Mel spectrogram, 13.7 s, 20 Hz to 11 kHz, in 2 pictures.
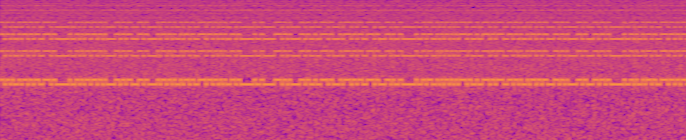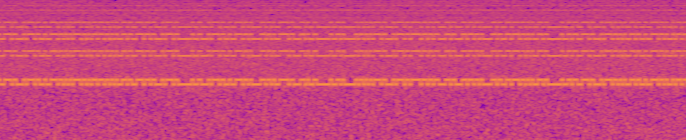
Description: Two-tone teleprinter signal, about 170 Hz shift.
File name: findings / MR CORONAL 55.gen-12 rtty rx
